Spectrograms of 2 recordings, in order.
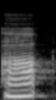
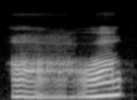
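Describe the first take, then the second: First: It is said with the high level first tone. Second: It is said with the dipping third tone. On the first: It expresses admiration. "« à » c'est la première ton" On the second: It expresses doubt. "a se prononce le troisième ton"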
